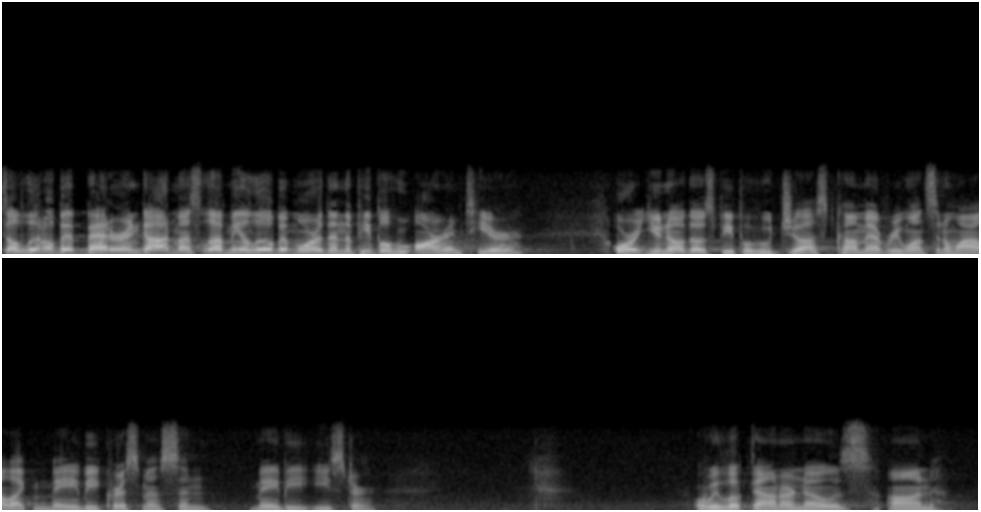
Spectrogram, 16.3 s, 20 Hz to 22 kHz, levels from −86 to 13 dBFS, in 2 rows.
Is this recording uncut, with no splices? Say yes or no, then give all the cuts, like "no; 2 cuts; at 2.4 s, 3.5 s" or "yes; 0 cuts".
yes; 0 cuts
